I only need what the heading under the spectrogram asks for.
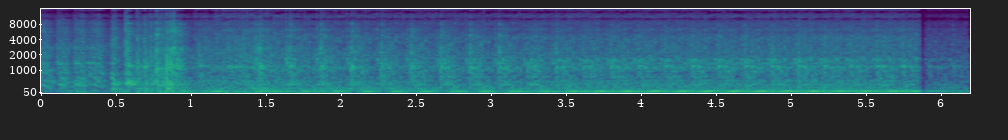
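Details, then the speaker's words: Ford 7.3 Powerstroke diesel with weak batteries, cold weather, started after block heater and three or four glow plug cycles: catches right away and settles into a steady, deep, even idle with no misses or knocks, a clean cold start. "After it fires up and smooths out, then you can let it idle and warm up. Don't rev it hard when it's ice cold."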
